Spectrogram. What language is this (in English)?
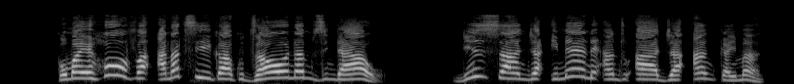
Nyanja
